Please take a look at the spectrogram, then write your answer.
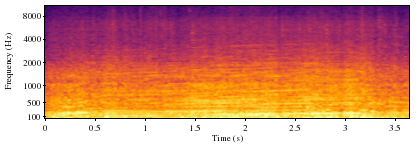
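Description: A 2014 Lexus IS 250 in sport drive mode, its engine note climbing and holding high revs, a continuous smooth hum heard from inside the cabin, moderately loud and steady.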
